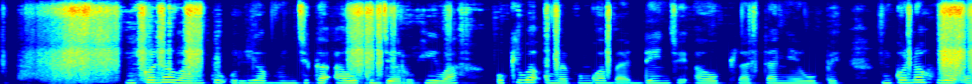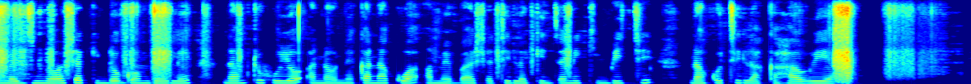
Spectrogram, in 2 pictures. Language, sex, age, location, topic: Swahili, female, 18-24, Nairobi, health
